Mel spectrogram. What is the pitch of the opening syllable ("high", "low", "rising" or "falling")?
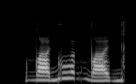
low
